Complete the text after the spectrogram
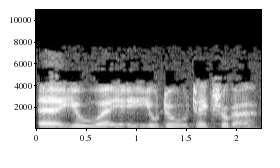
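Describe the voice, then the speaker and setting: A man's voice: mid-range voice, unhurried, pushed and bright, a little hiss or hum. An actor playing an earnest, stiff, pious missionary man in old radio drama, with solemn, formal, sometimes stammering speech. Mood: hesitant. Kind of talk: 1950s radio drama acting. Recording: dull old radio recording.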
